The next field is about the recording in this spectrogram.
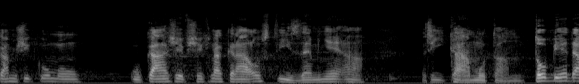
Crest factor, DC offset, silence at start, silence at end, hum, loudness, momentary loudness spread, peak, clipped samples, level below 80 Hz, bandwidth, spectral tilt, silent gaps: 26 dB; under 0.1%; 0 s; 0 s; none; -33 LUFS; 13 LU; -6 dBFS; under 0.1%; -62 dBFS; 11.5 kHz; -4 dB/octave; none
